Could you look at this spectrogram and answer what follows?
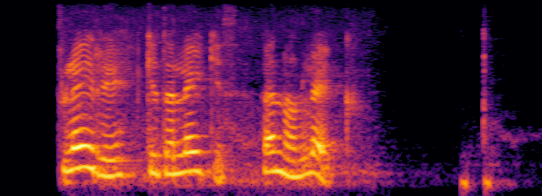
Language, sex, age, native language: Icelandic, female, 20-29, Icelandic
